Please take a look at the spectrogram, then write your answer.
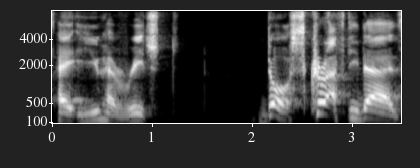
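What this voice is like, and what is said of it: Weird put-on accent. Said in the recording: “that was a weird accent with that”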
